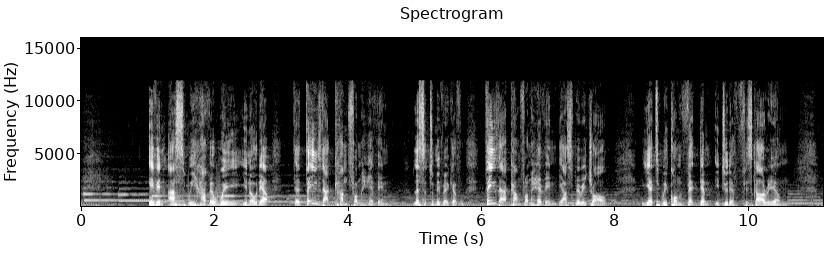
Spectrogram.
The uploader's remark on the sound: Preached at Ekklesia Chapel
